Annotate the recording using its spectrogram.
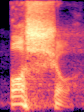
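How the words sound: It is said with an Argentine accent.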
